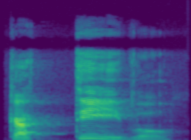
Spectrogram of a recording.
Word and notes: cattivo: Italian

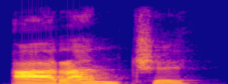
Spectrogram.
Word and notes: arance: Italian

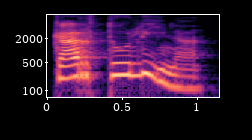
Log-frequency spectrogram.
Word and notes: cartolina: Italian

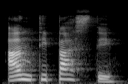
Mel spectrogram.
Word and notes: antipasti: Italian

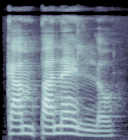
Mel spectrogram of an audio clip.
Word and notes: campanello: Italian

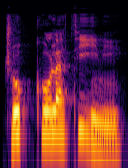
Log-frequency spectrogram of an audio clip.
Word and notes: cioccolatini: Italian

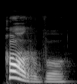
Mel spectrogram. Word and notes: corvo: Italian

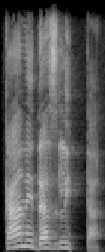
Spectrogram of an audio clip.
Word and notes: cane da slitta: Italian

